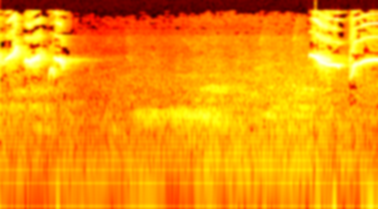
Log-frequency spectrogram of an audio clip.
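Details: Oriental magpie-robin used as a decoy to provoke wild birds to fight. A short burst of whistled notes is followed by over two seconds of near quiet, then a rising whistled phrase.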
